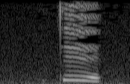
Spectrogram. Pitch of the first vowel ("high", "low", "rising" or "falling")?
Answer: falling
